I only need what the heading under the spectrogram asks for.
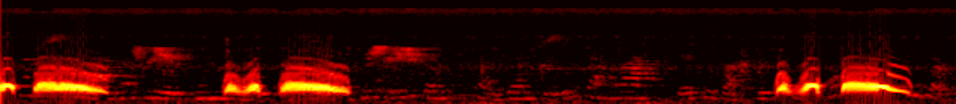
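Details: Spotted dove calling to attract other doves: the end of a long croo, then two complete phrases of a double coo plus a long falling note, separated by a quiet gap.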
